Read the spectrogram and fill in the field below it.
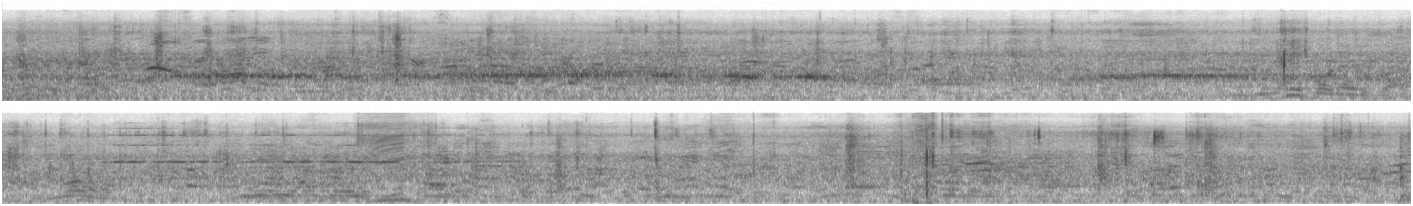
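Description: Footsteps crunch on a dirt road.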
